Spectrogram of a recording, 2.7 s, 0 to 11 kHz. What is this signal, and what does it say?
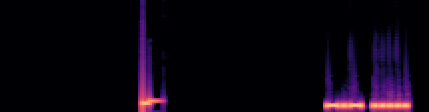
Morse code, heard as a keyed tone, about 53 wpm, 700 Hz. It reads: K5
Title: USA Call Sign Prefixes - 50wpm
